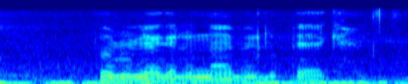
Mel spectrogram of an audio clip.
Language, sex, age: Xhosa, male, 38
